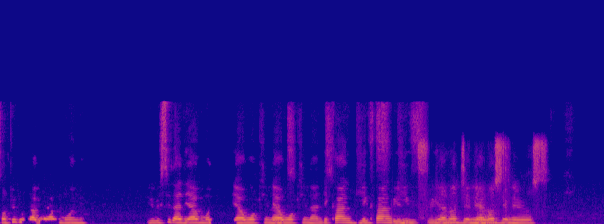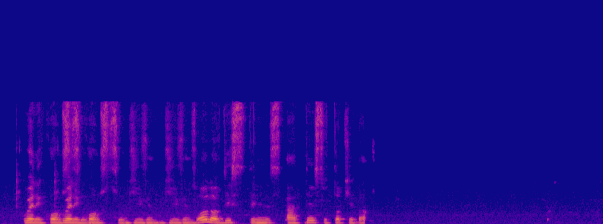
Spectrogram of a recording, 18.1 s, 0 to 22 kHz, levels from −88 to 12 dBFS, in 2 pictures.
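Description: From 4.10 s to 12.05 s the speech is heard twice: a second, full-band copy at about the same loudness trails the original by roughly half a second. It cuts in and out abruptly and carries no decay or room colour. This doubled audio track likely comes from the signal being captured again through a slower path, or from an edit that left two copies out of step.

At 5.59 s a sound is held unnaturally long, with a slight buzz or dip, for 47 ms before the speech resumes where it left off. This short stall from a late packet happened because the packet arrived after it was due. The jitter buffer ran dry, so the receiver stretched the last sound until the packet came. Nothing is lost, but the delay grows by 47 ms.

Two brief smears follow, at 5.70 to 5.74 s and 5.88 to 5.92 s. Each is a 20 ms gap where a tiny fragment can blur or drop out. These are short concealed packet losses: audio that never reached the decoder was replaced by an extrapolation of the preceding sound, then blended back into the real signal.

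From 6.29 s to 8.32 s the speech turns rough and muffled, staying at its worst for about 1.9 s. In this call bitrate drop the encoder fell from 40 kbps to 9 kbps after the bandwidth estimate collapsed. It coded more coarsely and narrowed the audio band from 20 kHz to 8 kHz.

Between 10.88 s and 11.44 s the speech sounds hurried, running at 109% speed with its pitch unchanged. This jitter buffer speed-up trimmed about a twentieth of a second in small pitch-period slices. The receiver was draining surplus buffered audio to bring the delay back down.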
